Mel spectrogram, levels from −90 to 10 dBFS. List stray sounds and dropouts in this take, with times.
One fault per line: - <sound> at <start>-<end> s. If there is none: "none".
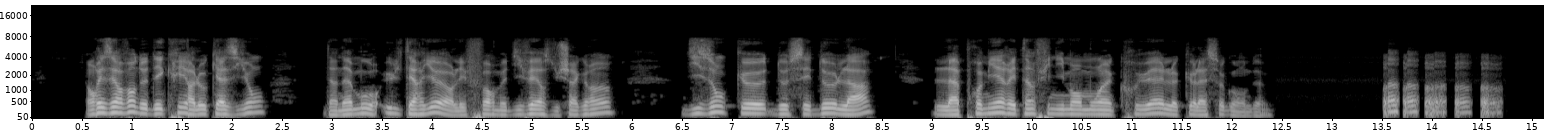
- laugh at 13.5-14.7 s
